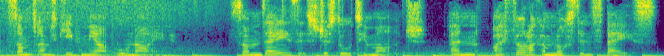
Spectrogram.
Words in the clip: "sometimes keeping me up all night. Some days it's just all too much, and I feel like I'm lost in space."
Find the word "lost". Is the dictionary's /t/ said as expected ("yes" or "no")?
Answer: yes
